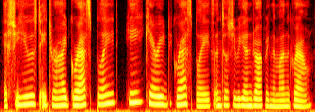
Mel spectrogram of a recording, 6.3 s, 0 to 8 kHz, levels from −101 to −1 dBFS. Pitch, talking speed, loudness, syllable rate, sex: 200 Hz, 180 wpm, -18 LUFS, 4.2 syllables/s, female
